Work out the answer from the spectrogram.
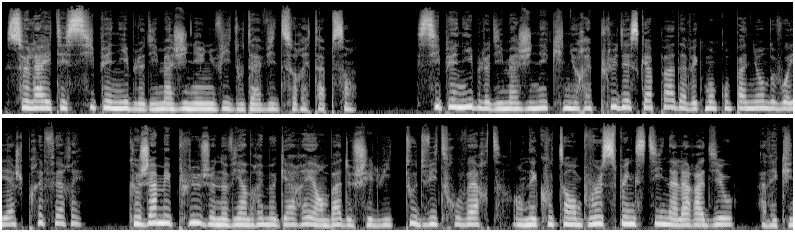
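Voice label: French, narration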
